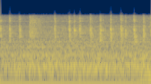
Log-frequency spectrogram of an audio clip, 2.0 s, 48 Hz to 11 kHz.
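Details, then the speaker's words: GM instrument cluster (Escalade type, shared with Silverado, Tahoe, Yukon, H2) on bench test: quick uneven clicks and jerky grinding buzz as the gauge needle sweeps, indicating a worn gauge stepper motor. "oil gauge is running pretty smooth but it is got a little bit of grinding noise I don't know if the listeners will be able to hear that"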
